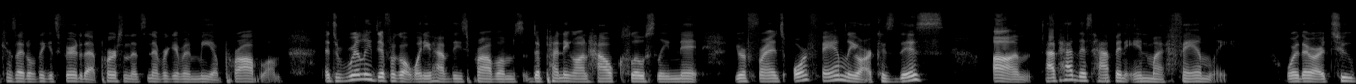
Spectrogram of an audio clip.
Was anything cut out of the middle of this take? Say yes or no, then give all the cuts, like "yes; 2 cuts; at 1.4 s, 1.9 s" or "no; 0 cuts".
no; 0 cuts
